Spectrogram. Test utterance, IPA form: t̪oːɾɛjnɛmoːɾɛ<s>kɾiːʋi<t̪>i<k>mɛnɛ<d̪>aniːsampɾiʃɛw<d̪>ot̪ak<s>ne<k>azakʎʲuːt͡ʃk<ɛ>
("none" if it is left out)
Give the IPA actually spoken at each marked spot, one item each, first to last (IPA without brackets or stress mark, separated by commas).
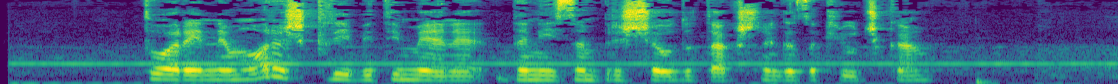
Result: ʃ, t̪, none, d̪, d̪, ʃ, ɡ, a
